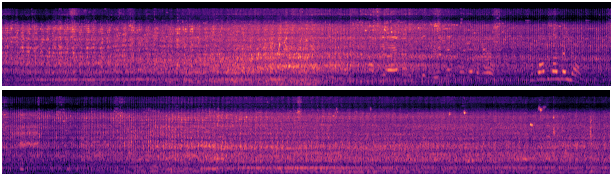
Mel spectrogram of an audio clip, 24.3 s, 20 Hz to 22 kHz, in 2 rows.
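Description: A Fiat 85 HP tractor engine chugs steadily at a low pitch, pulling a cotton planter and running continuously nearby while people talk over it.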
